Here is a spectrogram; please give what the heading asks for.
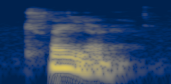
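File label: "trailer" English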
